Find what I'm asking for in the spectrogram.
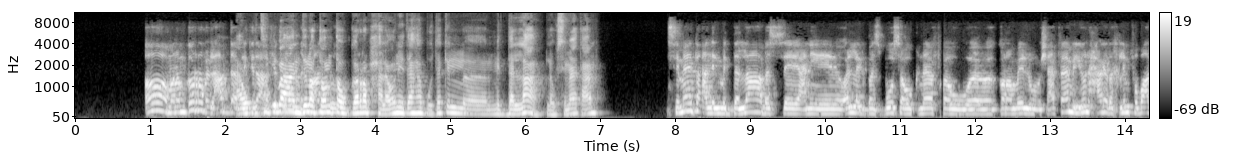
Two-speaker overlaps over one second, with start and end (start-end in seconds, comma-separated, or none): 2.1-3.5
